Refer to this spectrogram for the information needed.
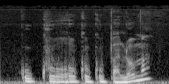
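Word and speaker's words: Cucurrucucú Paloma: C'est Cucurru Cucu Paloma. Je le dis bien. – Bravo.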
